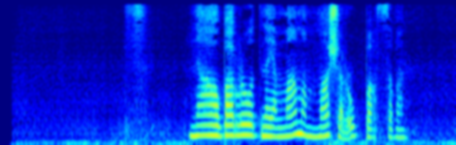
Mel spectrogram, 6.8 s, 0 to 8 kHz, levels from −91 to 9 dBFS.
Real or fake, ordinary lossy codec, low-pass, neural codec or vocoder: fake; MP3, 32 kbps; 7.2 kHz; codec, 16 kHz in and 24 kHz out, 0.9 kbps, LongCat-Audio-Codec, fine tuned four codebook decoder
